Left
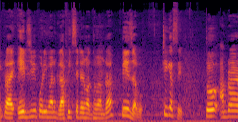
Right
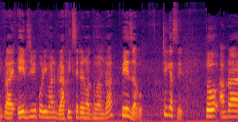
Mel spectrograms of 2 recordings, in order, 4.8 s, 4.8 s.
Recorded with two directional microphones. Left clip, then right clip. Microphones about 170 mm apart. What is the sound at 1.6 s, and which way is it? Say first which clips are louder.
A man's voice: right 1 dB; 25° right (ahead or behind).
